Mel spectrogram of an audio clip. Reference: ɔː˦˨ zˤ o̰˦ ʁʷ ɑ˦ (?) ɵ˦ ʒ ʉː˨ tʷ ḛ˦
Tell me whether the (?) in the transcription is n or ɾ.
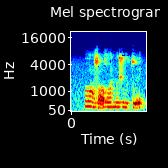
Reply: n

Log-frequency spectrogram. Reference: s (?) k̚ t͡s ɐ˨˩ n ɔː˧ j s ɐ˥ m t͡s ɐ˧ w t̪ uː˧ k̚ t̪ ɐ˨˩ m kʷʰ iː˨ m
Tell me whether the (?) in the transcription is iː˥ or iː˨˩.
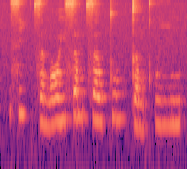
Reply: iː˥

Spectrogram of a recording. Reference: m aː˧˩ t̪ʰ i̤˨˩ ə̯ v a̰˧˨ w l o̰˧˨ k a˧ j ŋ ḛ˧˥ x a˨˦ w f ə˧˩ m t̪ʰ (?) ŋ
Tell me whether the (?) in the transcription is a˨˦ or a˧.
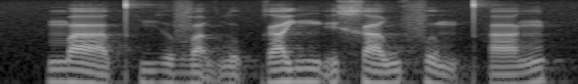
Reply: a˨˦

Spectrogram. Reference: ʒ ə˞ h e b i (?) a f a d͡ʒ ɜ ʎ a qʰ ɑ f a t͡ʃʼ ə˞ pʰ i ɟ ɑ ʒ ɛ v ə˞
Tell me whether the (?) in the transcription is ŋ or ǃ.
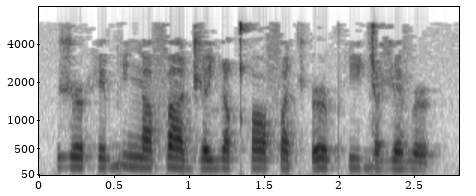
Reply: ŋ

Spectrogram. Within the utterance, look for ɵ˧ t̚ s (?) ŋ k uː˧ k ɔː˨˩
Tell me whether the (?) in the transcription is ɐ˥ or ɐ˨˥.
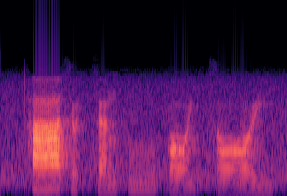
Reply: ɐ˨˥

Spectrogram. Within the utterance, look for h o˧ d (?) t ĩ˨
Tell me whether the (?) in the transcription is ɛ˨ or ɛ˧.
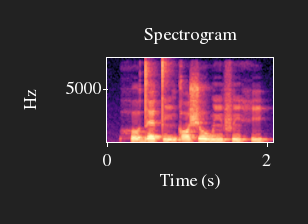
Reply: ɛ˧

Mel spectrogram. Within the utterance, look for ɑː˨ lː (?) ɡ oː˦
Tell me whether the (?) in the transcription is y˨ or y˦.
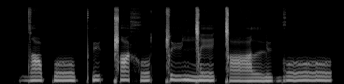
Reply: y˨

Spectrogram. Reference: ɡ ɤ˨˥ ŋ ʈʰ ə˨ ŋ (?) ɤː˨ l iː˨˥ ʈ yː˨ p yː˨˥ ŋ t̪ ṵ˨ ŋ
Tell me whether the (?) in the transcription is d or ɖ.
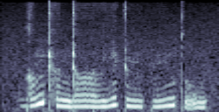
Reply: ɖ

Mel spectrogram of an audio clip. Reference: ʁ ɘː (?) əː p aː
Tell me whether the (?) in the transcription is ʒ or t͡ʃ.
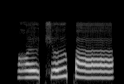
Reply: t͡ʃ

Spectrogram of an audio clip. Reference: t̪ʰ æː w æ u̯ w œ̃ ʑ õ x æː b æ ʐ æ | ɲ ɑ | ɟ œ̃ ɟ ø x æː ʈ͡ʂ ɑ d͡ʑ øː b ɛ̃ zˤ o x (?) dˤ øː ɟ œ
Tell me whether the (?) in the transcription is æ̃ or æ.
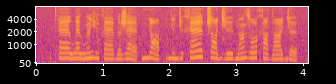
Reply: æ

